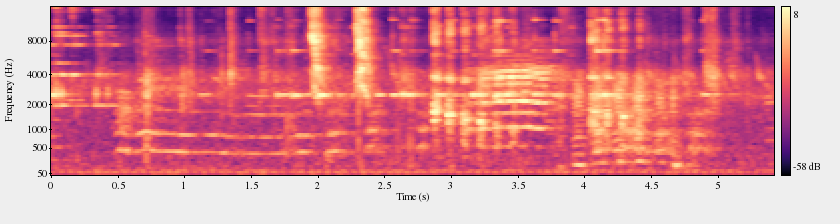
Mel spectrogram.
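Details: Beetal goat at a goat farm, giving a drawn-out, wavering bleat that slides lower over about two seconds, amid clatter, farm noise and a man talking.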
